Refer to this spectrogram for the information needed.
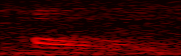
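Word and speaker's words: Cobh: Am I saying it Cobb or Cobb? Is it Cobb? – They actually said that it's pronounced Cove, like C-O-Cove.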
